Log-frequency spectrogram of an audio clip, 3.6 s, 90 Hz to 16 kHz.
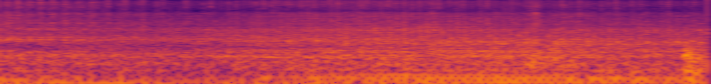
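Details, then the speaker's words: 2019 Bajaj Pulsar 150 UG5 motorcycle, engine previously rebuilt by a mechanic, jerking and breaking down in the city, smoking: uneven lumpy low idle with rough throb, close to stalling; abnormal engine noise, owner feared near-seizure; fixed with new engine oil and two spark plugs. "हां start करके देखलो engine कैसे noise कर रहा है"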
